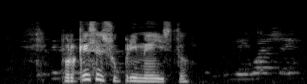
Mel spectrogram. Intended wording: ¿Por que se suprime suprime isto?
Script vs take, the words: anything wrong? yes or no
yes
